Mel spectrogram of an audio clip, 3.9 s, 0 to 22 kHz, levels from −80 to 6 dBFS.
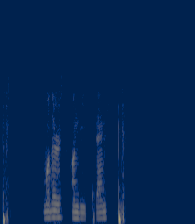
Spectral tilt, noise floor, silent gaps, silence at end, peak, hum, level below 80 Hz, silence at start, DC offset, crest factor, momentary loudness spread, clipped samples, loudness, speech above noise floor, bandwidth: -7 dB/octave; -86 dBFS; none; 1.45 s; -18 dBFS; none; -48 dBFS; 0.05 s; under 0.1%; 26 dB; 12 LU; under 0.1%; -44 LUFS; 39 dB; 7 kHz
